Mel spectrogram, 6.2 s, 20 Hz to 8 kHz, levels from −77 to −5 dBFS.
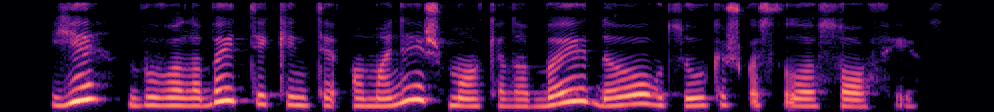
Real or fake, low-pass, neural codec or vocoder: real; 7.2 kHz; none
